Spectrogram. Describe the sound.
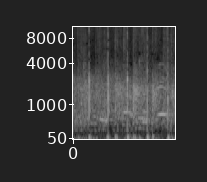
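A church audience clapping together to the Lord in a steady, even rhythm, the sharp unison claps landing about three times a second over a continuous murmur of voices and crowd noise.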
